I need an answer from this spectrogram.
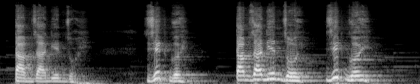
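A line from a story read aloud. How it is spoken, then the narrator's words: Frantic screaming. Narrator (Vietnamese): Tiếng gào thét của Tống Thư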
